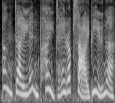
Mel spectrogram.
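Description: A woman dubbing a sharp-tongued wife who snaps back at her husband, in a Thai TV drama dub. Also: very high-pitched, big pitch swings, fast talker, dry recording, heavily acted. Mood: defensive. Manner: snappy, scornful.

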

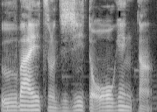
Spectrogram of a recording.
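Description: A man livestreaming in casual chat, telling stories in an animated, rough and slangy way. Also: low-pitched, moderate pace, faint music behind. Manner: animated ranting storyteller, rough slangy speech.

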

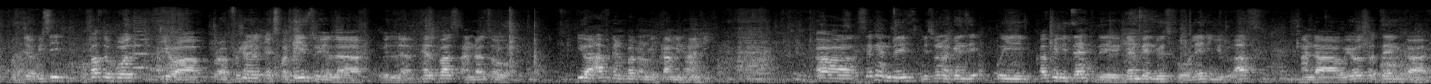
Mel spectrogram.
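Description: A man playing a news bureau chief in an amateur stage play, speaking haltingly with many fillers. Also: mid-range voice, natural voice. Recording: roomy, distant mic with noise.

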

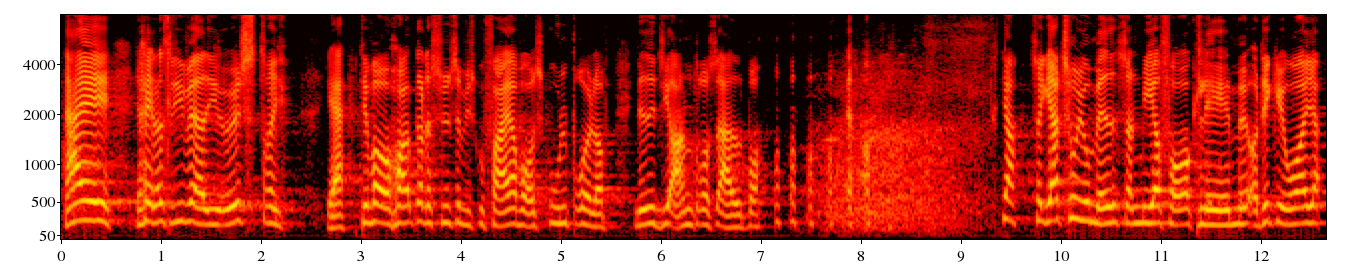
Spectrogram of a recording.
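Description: Woman playing a bawdy old lady, bright and forceful, stage mic with a long hall echo. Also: medium pitch, steady tone, a little hiss or hum, lightly acted. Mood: gossipy. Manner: gossipy, bawdy, confiding, chuckling at her own jokes. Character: bawdy chatty older woman of about seventy. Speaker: comedian. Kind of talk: stand-up character monologue.

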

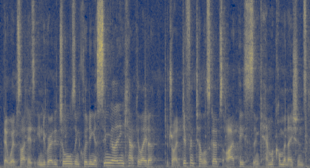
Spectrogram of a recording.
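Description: Australian male host, mid-pitched, quick deadpan ad-read delivery. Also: faint music behind. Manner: deadpan mock-salesman delivery. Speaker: astronomer and channel host. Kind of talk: comedic sponsor read.

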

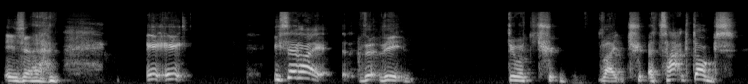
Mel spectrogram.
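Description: A man's voice: sits high, animated, slow, pauses often, a bit bright. A middle-aged man co-hosting a casual podcast, telling wrestling stories and laughing along as he goes. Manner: storytelling, laughs through his anecdotes. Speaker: podcast co-host. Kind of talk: casual chat.

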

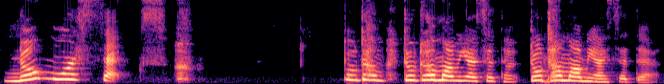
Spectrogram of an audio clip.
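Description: A woman acting out herself as a little girl of six, eager and innocent, in a high, piping childish voice. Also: expressive, slow, heavily acted. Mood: alarmed.

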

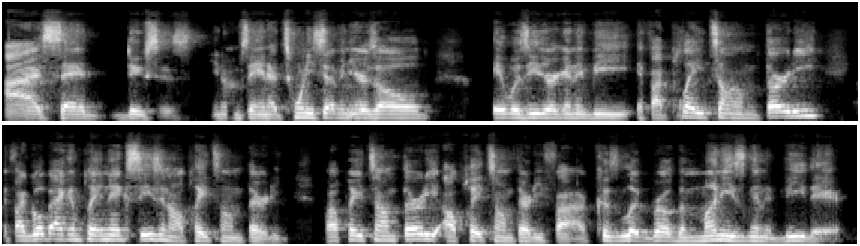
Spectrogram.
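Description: A man in his thirties telling his story as a podcast guest, relaxed and slangy. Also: medium pitch, fast talker, husky. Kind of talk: casual interview talk.

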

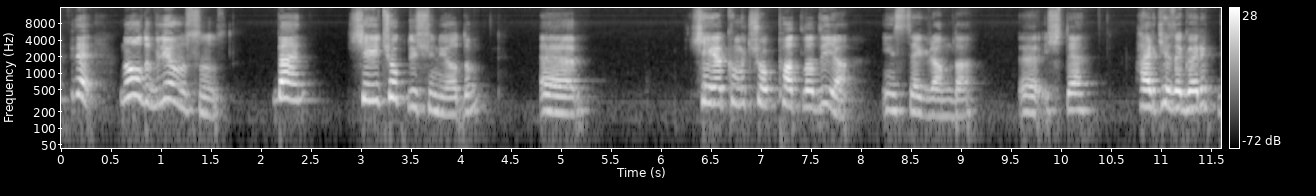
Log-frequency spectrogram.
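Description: A young woman vlogging in casual chat, chatty and exasperated, with quick asides. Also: mid-range voice.

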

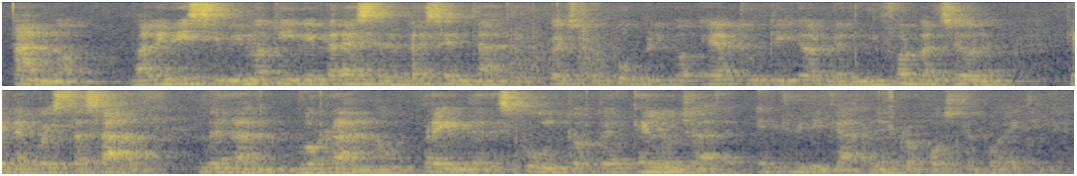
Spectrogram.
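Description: An older man reading his poetry and chatting between poems at a panel table in a large lecture hall, with emphatic pauses and hesitant asides, recorded by a distant camera. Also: mid-range voice, warm tone. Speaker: poet reading at a book event. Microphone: far camera. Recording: very echoey hall from far off, faint noise.

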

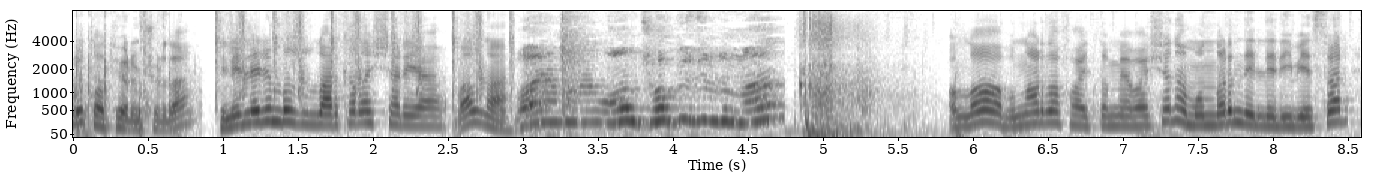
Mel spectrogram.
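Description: A man talks through a mobile shooter match in loose, lively commentary, calling out enemies and joking with teammates. Faint gunfire and game noise sit behind his voice. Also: high-pitched. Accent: Turkish. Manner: excitable, swears casually, talks to viewers and teammates. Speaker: gaming YouTuber. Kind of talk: casual gameplay commentary.

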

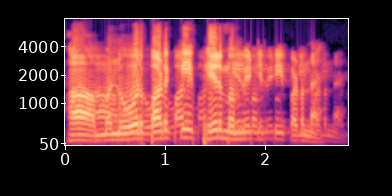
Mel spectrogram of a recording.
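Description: A man's voice: fairly high pitch, lo-fi sound, a crowd in the background. A man teaching scripture pronunciation, reciting line by line and having students repeat, sometimes singing phrases. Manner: slow, syllable-by-syllable drilling with sung phrases.

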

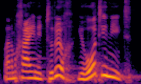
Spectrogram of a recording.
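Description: A woman voicing a spiteful, excitable young female pig in a storybook, with a shrill, indignant way of talking. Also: moderate pace, slightly rough. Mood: hostile.

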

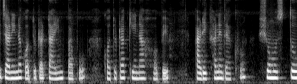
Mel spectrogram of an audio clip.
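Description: A young woman chatting casually to her viewers in a vlog, her voice a little hoarse from a cold, speaking outdoors on a phone camera. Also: a little high, dark tone. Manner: chatty, addresses viewers directly. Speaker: vlogger. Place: temple grounds outdoors.

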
